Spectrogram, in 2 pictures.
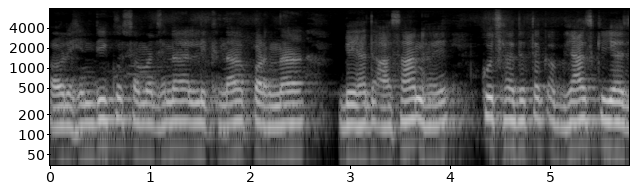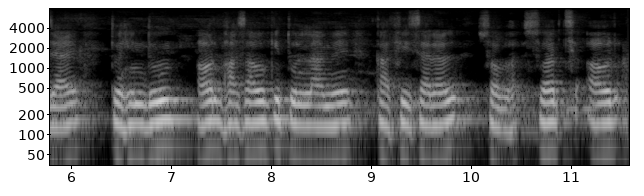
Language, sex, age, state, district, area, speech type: Hindi, male, 30-45, Uttar Pradesh, Bhadohi, urban, spontaneous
